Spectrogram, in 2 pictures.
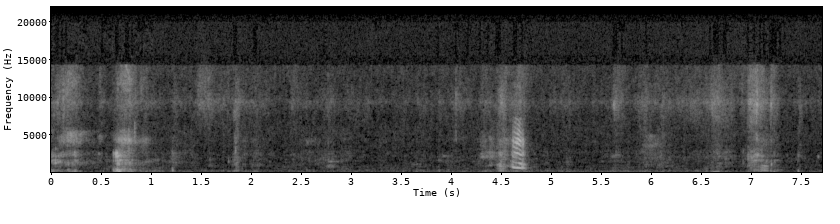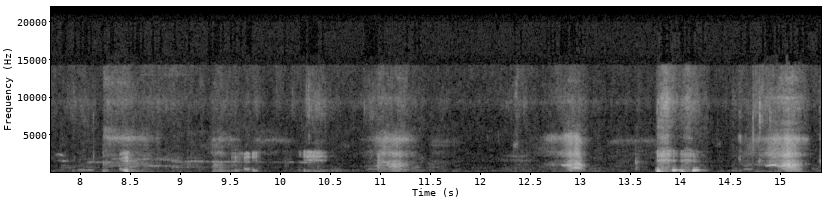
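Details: Sleeping dog snoring: soft, irregular snorting breaths with quiet pauses between them; ordinary snoring.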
